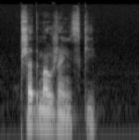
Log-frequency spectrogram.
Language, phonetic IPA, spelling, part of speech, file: Polish, [ˌpʃɛdmawˈʒɛ̃j̃sʲci], przedmałżeński, adjective, Pl-przedmałżeński.ogg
